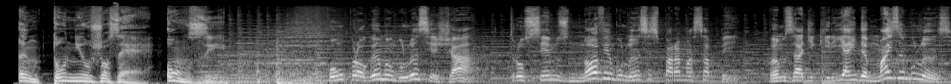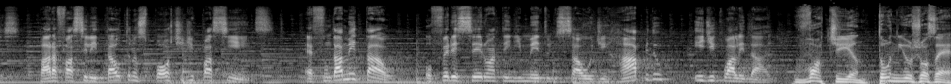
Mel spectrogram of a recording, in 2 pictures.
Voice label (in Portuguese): Amostras spots insercoes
